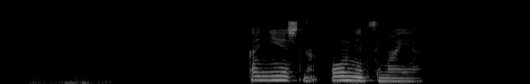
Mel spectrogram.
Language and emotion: Russian, positive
